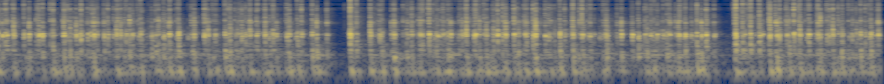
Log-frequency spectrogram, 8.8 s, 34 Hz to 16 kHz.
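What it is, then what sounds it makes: Mechanical keyboard with plastic keycaps. Fingertips of both hands type continuously on an ASUS ROG Claymore Core mechanical keyboard with Cherry MX Red switches, black plastic keycaps on a metal frame, and a hollow RGB-backlit housing. A dense stream of short, clacky taps rings with a bright tone around 1.35 kHz. The typing stops briefly near 3.4 and 7.3 seconds.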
